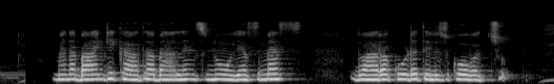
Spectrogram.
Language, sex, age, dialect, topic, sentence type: Telugu, male, 18-24, Southern, banking, statement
